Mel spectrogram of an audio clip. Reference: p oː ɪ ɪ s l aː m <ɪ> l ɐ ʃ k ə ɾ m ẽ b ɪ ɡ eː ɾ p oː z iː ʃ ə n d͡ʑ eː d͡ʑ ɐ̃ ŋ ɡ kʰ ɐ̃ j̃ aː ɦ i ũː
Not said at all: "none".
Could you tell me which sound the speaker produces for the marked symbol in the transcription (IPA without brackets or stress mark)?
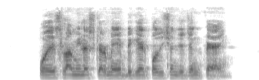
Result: i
